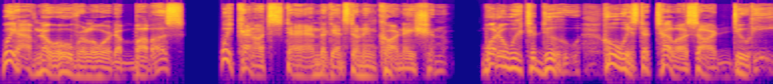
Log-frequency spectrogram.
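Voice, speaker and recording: A man's put-on character voice, growling and fairly low, with very wide pitch swings at a moderate pace, in a dry, close sound with no echo. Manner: mocking, boisterous, expansive.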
